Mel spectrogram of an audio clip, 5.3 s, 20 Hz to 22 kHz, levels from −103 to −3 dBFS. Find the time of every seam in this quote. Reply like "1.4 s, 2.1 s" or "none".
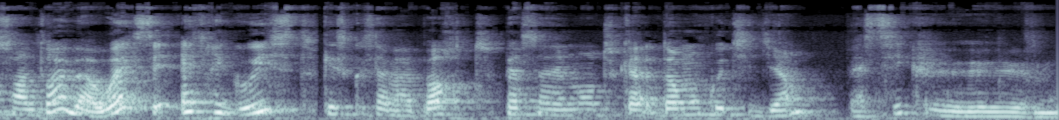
1.6 s, 2.4 s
